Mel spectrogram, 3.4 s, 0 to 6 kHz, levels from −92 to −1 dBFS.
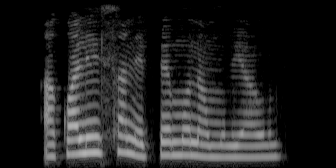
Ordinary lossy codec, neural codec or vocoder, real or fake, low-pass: AAC, 32 kbps; none; real; 5.4 kHz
